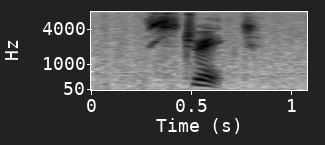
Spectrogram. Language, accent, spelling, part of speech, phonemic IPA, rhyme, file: English, US, strict, adjective, /stɹɪkt/, -ɪkt, En-us-strict.ogg
- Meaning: 1. Strained; drawn close; tight 2. Tense; not relaxed 3. Exact; accurate; precise; rigorously particular 4. Governed or governing by exact rules; observing exact rules; severe; rigorous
